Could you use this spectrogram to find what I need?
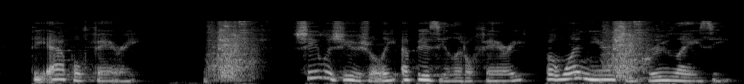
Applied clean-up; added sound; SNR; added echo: classical method WPE with log-MMSE.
